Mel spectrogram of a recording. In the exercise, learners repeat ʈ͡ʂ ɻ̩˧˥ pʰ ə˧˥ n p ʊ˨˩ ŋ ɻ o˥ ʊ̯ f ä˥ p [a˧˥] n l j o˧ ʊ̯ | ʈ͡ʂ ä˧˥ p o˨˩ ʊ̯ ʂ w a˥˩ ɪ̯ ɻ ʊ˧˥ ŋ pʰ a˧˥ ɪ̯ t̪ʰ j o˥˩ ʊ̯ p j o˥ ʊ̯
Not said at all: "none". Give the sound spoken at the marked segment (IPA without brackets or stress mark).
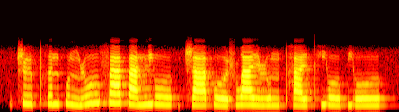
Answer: a˧˥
